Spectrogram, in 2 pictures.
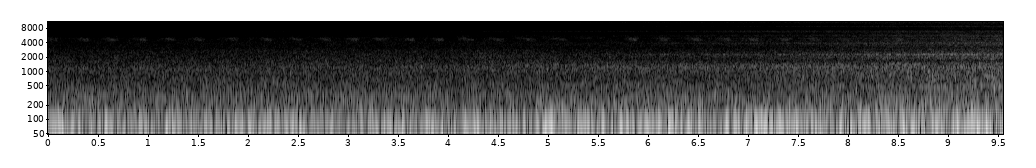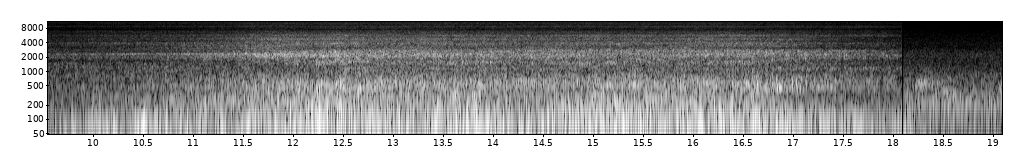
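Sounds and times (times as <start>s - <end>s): train wheels rumbling on rail: 5.5s - 18.1s.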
